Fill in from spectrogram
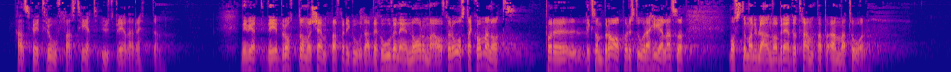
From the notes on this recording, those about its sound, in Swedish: Inspelad i Roseniuskyrkan den 7 januari 2023.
